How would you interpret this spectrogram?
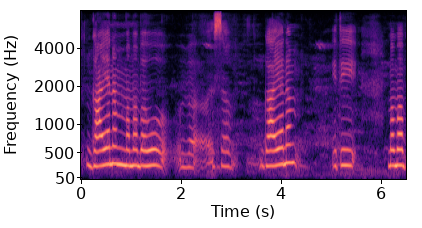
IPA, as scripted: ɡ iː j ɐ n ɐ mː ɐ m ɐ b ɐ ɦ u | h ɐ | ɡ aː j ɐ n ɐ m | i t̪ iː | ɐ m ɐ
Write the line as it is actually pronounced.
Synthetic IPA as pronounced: ɡ aː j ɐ n ɐ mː ɐ m ɐ b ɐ ɦ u | s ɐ | ɡ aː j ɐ n ɐ m | i t̪ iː | ɐ m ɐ

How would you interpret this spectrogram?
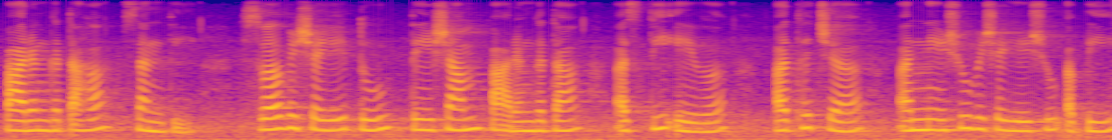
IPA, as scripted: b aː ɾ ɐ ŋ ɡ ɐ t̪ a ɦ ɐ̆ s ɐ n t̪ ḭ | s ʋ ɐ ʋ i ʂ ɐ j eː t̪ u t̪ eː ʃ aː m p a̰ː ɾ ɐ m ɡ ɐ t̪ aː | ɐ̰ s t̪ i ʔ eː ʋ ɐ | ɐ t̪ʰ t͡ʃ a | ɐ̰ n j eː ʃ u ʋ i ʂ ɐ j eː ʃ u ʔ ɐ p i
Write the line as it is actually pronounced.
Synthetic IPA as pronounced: p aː ɾ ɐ ŋ ɡ ɐ t̪ a ɦ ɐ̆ s ɐ n t̪ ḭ | s ʋ ɐ ʋ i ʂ ɐ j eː t̪ u t̪ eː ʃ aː m p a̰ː ɾ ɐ ŋ ɡ ɐ t̪ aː | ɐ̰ s t̪ i ʔ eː ʋ ɐ | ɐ t̪ʰ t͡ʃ ɐ | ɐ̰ n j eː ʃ u ʋ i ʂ ɐ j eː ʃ u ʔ ɐ p i

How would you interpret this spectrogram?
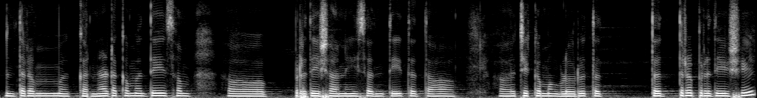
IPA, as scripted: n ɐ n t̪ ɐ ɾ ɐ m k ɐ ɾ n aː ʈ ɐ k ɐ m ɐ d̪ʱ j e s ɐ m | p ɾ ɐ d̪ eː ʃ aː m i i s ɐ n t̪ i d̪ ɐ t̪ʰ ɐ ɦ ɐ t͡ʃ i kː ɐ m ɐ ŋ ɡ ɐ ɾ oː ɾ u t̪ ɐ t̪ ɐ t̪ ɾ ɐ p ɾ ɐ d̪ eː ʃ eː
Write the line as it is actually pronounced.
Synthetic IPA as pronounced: n ɐ n t̪ ɐ ɾ ɐ m k ɐ ɾ n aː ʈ ɐ k ɐ m ɐ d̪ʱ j e s ɐ m | p ɾ ɐ d̪ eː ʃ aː n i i s ɐ n t̪ i t̪ ɐ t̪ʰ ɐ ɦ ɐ t͡ʃ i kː ɐ m ɐ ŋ ɡ ɐ ɭ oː ɾ u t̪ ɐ t̪ ɐ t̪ ɾ ɐ p ɾ ɐ d̪ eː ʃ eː

